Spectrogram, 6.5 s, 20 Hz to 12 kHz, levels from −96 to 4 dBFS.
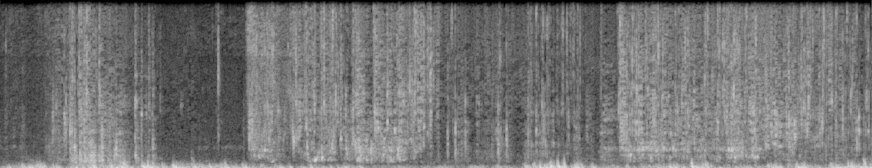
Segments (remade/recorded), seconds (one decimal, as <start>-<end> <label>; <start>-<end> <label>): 0.0-6.5 recorded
